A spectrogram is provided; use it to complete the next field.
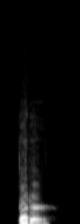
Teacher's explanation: This next one has a middle T, where it's just kind of a soft, somewhere in between T and D sound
